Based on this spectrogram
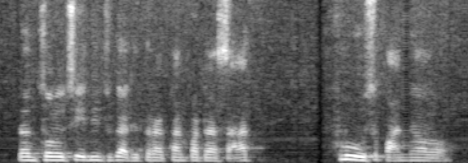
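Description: Talking at a very fast pace, a man has a fairly high, somewhat breathy voice with a dark, mellow tone and monotone, flat intonation. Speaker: government official. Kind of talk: formal speech. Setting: video call. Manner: formal. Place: meeting room. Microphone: podium.

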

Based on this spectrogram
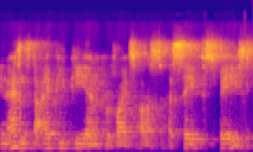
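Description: Audible room echo surrounds a man as he speaks. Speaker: webinar host. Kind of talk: formal webinar introduction. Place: office. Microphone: video call.

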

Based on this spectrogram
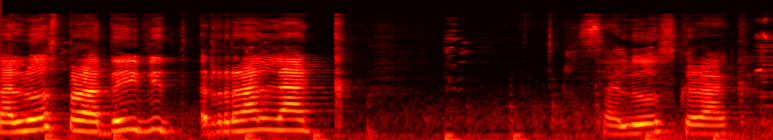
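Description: Faint music plays behind a woman who speaks in an animated tone at a fairly slow pace and high pitch. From Mexico, State of Mexico (Edomex). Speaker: gaming streamer. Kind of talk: live gaming stream chat. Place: home room.

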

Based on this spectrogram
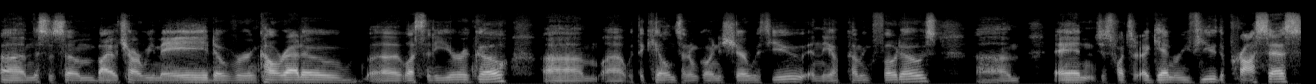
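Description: In a normal speaking voice, a man talks at a moderate pace and fairly low pitch with fairly even intonation, the sound dry with no echo and the background quiet. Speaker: presenter. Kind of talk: lecture. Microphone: headset.

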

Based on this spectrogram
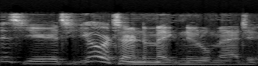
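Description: This put-on character voice moves at a moderate pace with fairly even intonation. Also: man. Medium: read story. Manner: calm, gentle, warm.

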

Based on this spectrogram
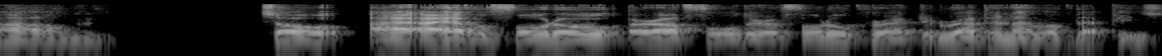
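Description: The tone is dark and mellow. The background stays quiet. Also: man. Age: 30s. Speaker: illustrator. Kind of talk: casual chat. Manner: talkative.

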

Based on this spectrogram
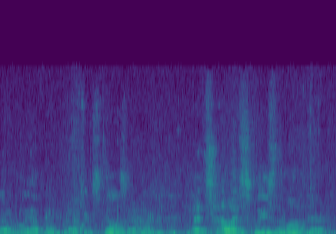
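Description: Over noticeable background noise, a voice with an American accent speaks with ordinary pitch variation. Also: man. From New York. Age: middle-aged. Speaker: writer and curator. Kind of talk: lecture. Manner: casual. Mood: relaxed, self-deprecating. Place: meeting room.

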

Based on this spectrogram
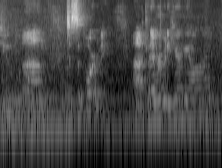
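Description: Through loud background noise comes a man's voice with a fairly high pitch. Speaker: social worker and spoken word poet. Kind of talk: live lecture performance to an audience. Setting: live venue with audience. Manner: casual, conversational with fillers. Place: stage.

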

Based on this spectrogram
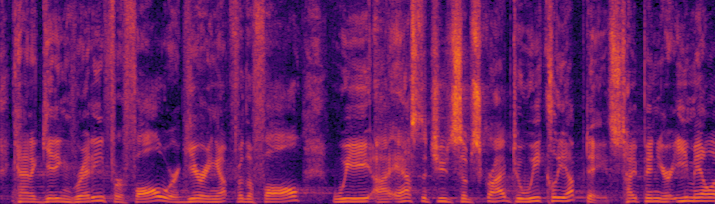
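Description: A man talks at a moderate pace, his pitch shifting in an ordinary way. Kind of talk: church announcements. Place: church.

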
